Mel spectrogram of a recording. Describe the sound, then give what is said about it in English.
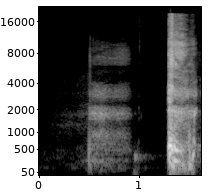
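A single sharp cough from a speaker with a tickle in the throat, preceded by a brief, soft voiced throat sound and a short silence, then a loud, rough burst that tails off. “I'm sorry for my cough.”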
